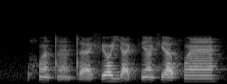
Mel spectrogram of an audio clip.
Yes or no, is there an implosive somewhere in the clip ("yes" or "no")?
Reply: no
